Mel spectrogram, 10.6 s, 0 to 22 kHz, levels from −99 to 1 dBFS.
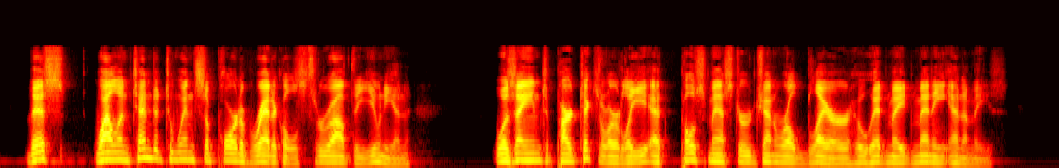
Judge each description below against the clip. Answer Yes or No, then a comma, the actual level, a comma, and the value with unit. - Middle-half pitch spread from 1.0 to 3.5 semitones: No, average, 4.7 semitones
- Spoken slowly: Yes, slow, 130 wpm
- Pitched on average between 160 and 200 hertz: No, low, 110 Hz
